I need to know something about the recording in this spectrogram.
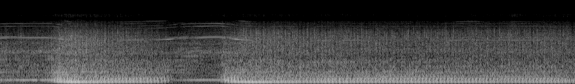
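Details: Greenworks 80V 20" brushless cordless snow blower running non-stop in deep powder, cleared to dirt in 6.5 minutes; steady motor hum with auger churn, pitch sags briefly biting snow then recovers: normal running under load.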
